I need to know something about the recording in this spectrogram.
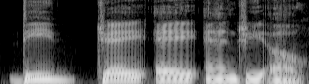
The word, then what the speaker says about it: Django: it the guy asks d j a n g o d Jango the D is silent and then the other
